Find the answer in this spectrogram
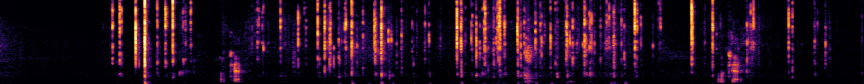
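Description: Typing on a computer keyboard: a run of short, uneven key clicks that starts about a second and a half in and stops shortly before the end.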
